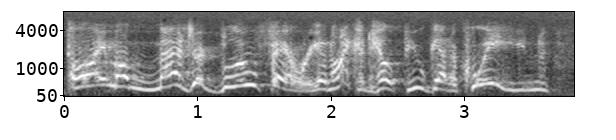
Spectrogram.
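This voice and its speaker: A high, cartoonish character voice swings very widely in pitch at a moderate pace. Clear background noise sits behind it. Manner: breezy, wisecracking.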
